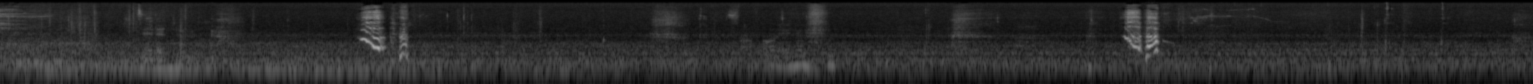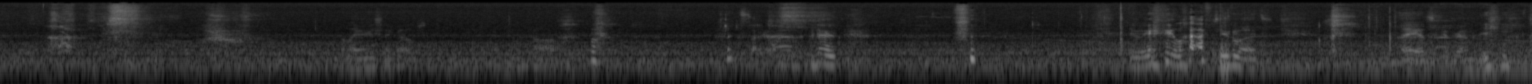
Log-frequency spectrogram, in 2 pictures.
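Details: Recurring hiccups, described as very disturbing: sharp, abrupt gulping sounds at irregular intervals over steady room noise.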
